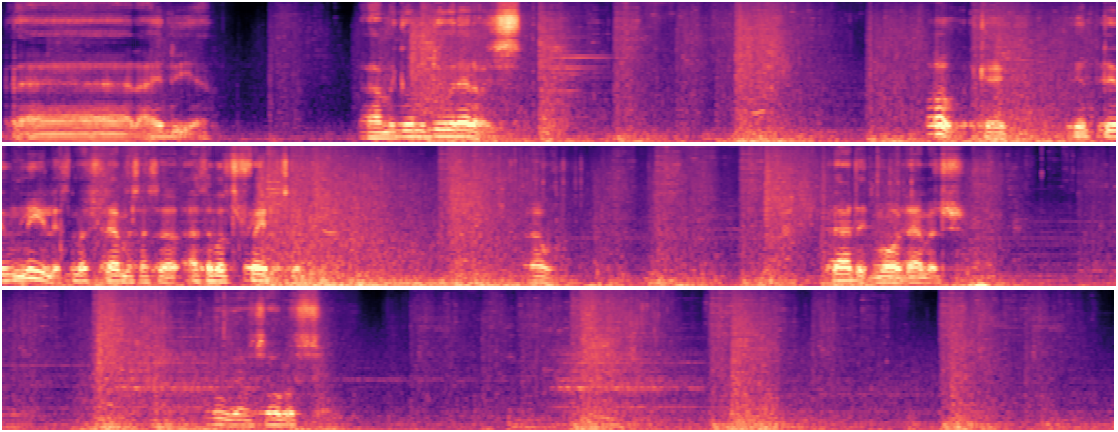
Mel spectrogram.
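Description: Metal weapons clash and strike armor in sharp, repeated blows.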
